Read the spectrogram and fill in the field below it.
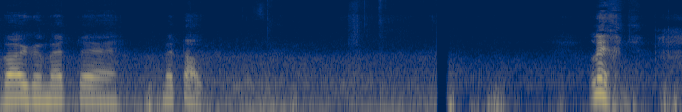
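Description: An elderly man speaks calmly close by, outdoors.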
